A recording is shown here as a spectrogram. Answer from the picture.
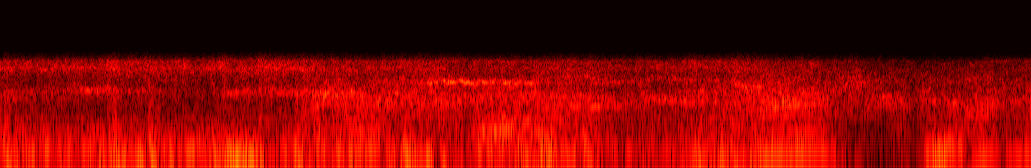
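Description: Car engine revving hard with tyres squealing as the car drifts. Near the end the revs climb steeply in quick rising sweeps.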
